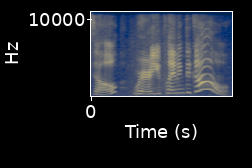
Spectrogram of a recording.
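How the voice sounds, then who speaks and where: A tiny fairy sidekick from a video game with an extremely high, childlike voice. The delivery is chirpy and cheeky, bouncing widely in pitch. Music plays clearly behind. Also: female voice, lively intonation, fairly quick. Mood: chirpy, friendly. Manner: speaks of self in third person, eager. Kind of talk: English video game voice acting.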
